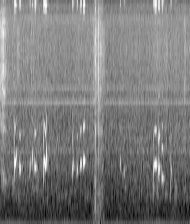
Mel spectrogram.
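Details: A four-year-old English Crested guinea pig named Femi makes happy noises while petted: rapid little squeak bursts at the start, a brief rustle midway, then another short cluster of chirps at the end over low hiss.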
